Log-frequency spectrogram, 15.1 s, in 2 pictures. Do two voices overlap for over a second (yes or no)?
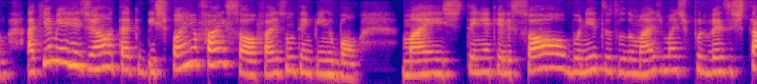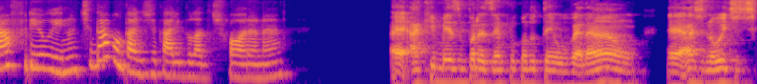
no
